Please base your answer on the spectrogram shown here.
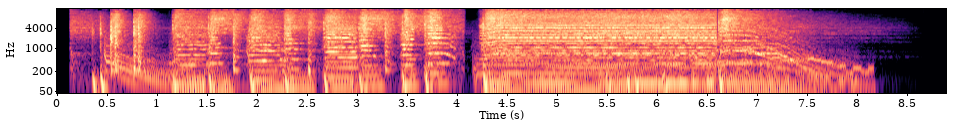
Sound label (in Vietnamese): Nhạc chào MC ngắn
